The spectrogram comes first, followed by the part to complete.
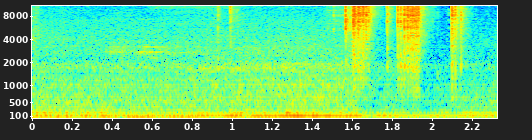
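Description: Adhesive tape pulled off its roll in two short rips near the end, over a steady low hum.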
